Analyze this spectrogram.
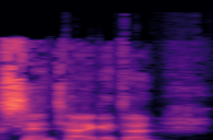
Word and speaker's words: Santagata: And today we have Bengals expert, one you've heard on the show before, Mike Santagata.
